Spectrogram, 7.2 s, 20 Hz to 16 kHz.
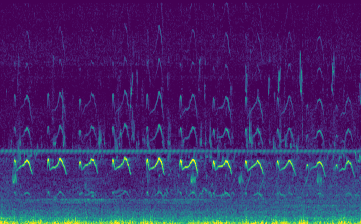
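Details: Short-billed dowitcher at Hornsby Bend on 11 May 2016 giving quick, slurred whistled notes in a loose series about twice a second, over a steady high whine and low wind-like rumble.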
